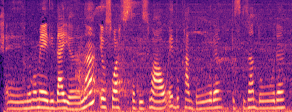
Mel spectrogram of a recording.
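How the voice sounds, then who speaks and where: A woman speaks at a fairly slow pace. Noticeable background noise and audible room echo surround her voice. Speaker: visual artist. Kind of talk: documentary interview. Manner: talkative.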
